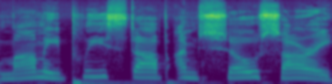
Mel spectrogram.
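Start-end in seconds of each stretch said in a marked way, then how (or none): none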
